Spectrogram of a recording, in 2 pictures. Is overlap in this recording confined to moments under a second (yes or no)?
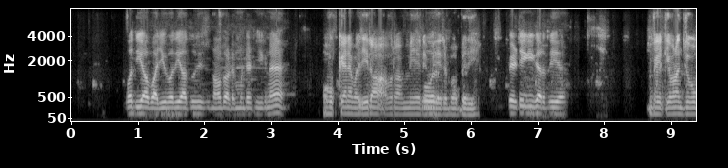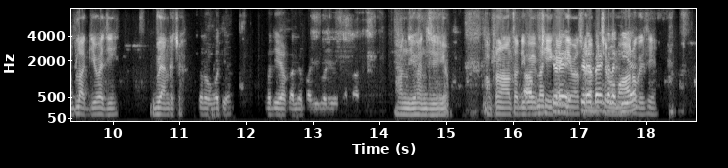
no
